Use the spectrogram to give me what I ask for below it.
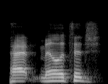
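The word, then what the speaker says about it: Pat Miletich: me make sure I say the name right Pat milage you said it right okay good when you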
